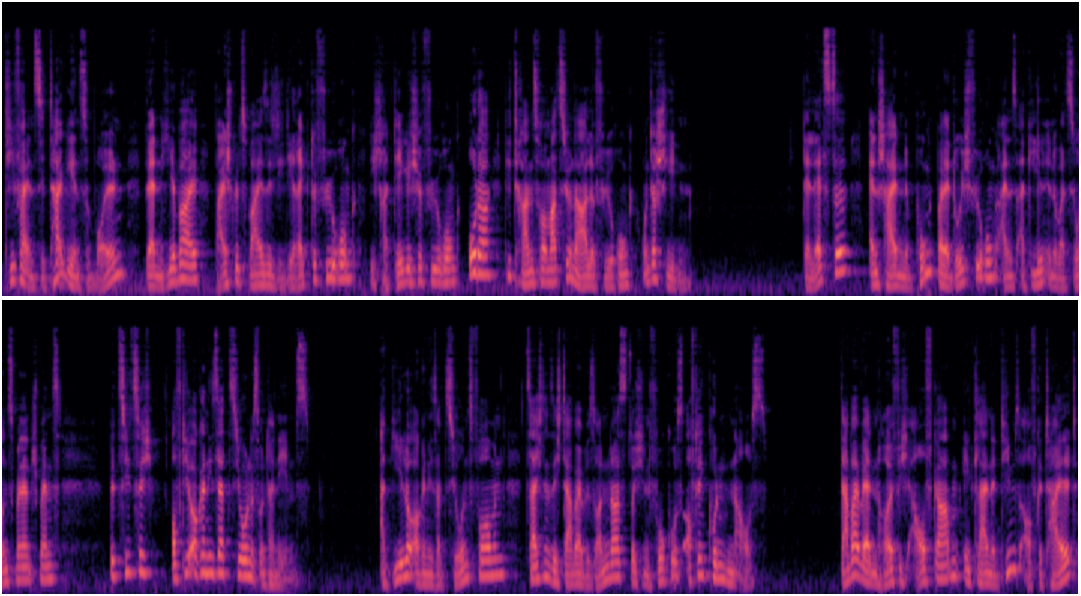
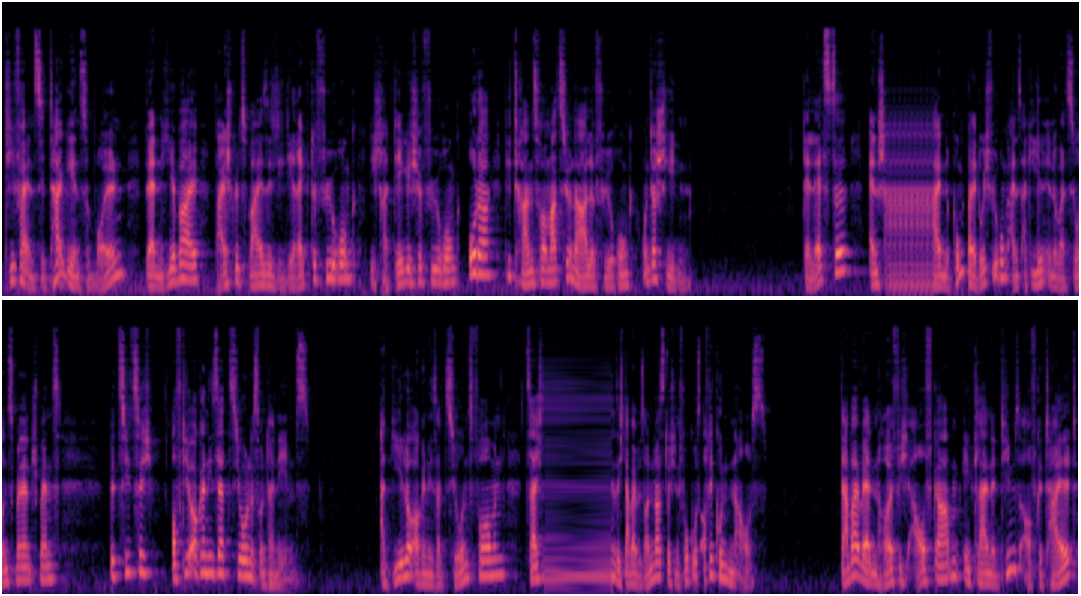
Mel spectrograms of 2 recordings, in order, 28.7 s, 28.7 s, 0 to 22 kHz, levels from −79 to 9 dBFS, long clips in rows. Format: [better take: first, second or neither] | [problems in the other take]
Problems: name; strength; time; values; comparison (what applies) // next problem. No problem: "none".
first | audio freezing; at 12 s for 0.5 s and at 22 s for 1 s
